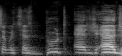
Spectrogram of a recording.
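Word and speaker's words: Buttigieg: campaign sells booth it tells you how to pronounce it which his boot edge edge it's like a phonetic what I thought it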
